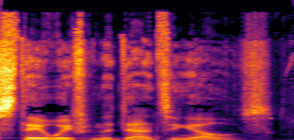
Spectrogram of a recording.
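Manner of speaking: plain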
